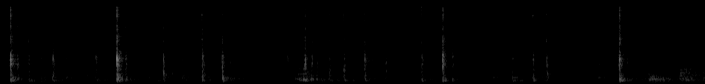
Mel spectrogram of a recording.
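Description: Fingertips type on the black plastic chiclet keys of a dark grey laptop keyboard. About sixteen quiet, crisp clicky taps come at an uneven pace, some with a soft low thump underneath. Each tap dies away almost instantly.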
